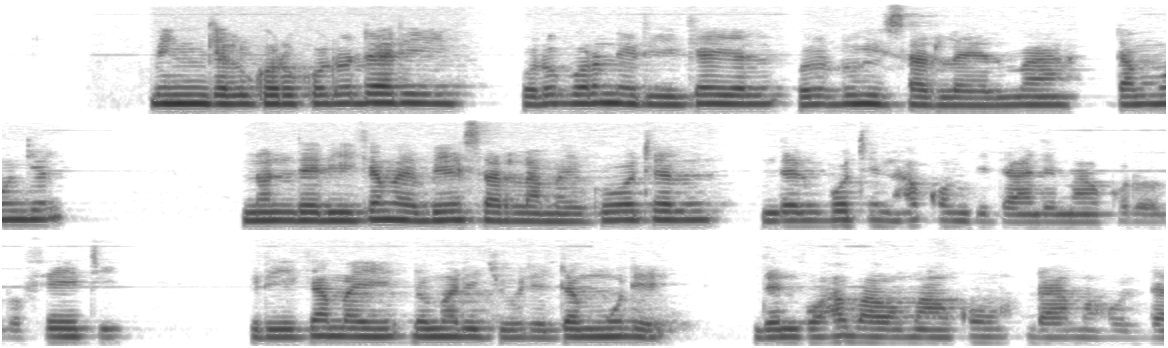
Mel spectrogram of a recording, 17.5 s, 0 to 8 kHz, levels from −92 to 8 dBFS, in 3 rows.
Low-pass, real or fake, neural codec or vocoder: 7.2 kHz; real; none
